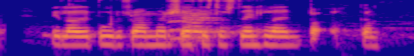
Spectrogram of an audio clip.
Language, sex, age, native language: Icelandic, male, 12, Icelandic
